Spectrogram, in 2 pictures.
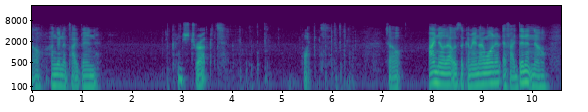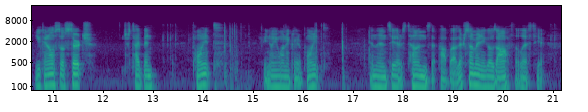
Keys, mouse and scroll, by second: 2.4-6.8 typing, 8.0 click, 13.4 click, 14.0-16.8 typing, 21.0 click.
